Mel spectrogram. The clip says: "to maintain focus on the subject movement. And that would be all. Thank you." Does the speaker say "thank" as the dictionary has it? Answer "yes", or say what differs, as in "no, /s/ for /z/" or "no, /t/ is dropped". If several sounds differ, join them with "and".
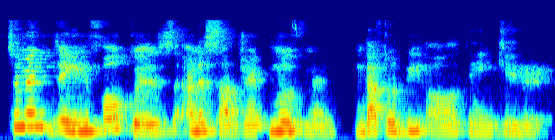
no, /t/ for /θ/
